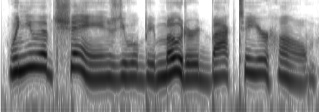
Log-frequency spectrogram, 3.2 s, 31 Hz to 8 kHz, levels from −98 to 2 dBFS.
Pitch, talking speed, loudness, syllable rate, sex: 190 Hz, 225 wpm, -16 LUFS, 5.0 syllables/s, male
